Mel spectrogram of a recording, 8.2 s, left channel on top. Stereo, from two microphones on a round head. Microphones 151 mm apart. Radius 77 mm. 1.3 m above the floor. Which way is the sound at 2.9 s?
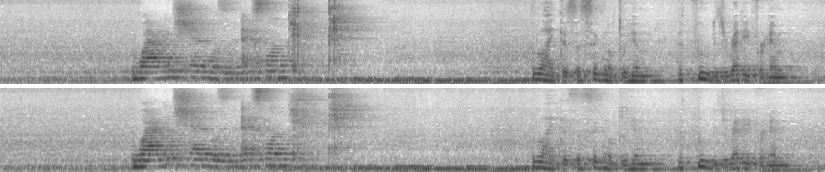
55° left (ahead or behind).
